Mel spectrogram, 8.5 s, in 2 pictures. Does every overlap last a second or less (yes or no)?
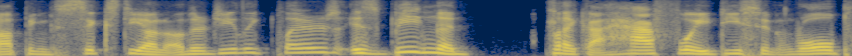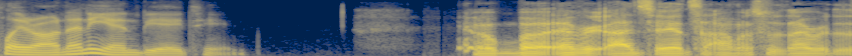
yes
